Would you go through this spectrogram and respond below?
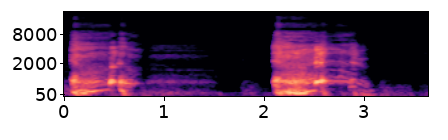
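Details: Two harsh, rough coughing bursts with a throaty rattle from a person whose chest feels like cement with congestion; a chesty cough that is not yet breaking up.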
